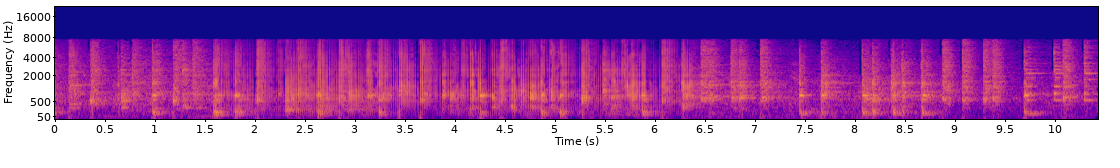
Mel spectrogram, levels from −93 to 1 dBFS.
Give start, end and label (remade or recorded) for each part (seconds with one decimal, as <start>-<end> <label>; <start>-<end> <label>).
0.0-1.6 recorded; 1.6-6.4 remade; 6.4-10.4 recorded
